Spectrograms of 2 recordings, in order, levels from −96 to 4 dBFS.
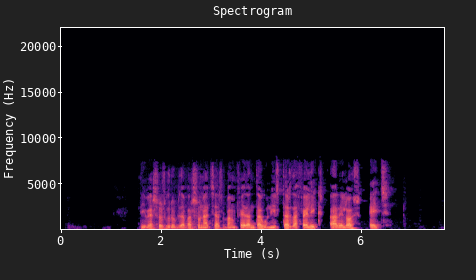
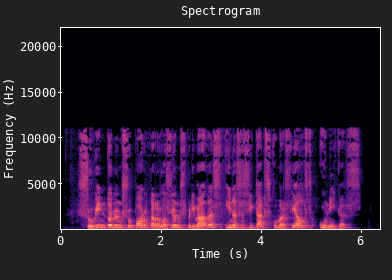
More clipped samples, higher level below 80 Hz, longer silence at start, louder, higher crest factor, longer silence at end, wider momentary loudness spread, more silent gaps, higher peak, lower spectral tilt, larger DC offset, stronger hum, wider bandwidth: neither; first, -64 dBFS vs -70 dBFS; first, 1.6 s vs 0.35 s; about the same, -23 LUFS vs -24 LUFS; about the same, 22 dB vs 18 dB; first, 1.15 s vs 0.45 s; second, 7 LU vs 13 LU; neither; first, -2 dBFS vs -6 dBFS; first, -6.5 dB/octave vs -5 dB/octave; neither; neither; second, 7.8 kHz vs 11.5 kHz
